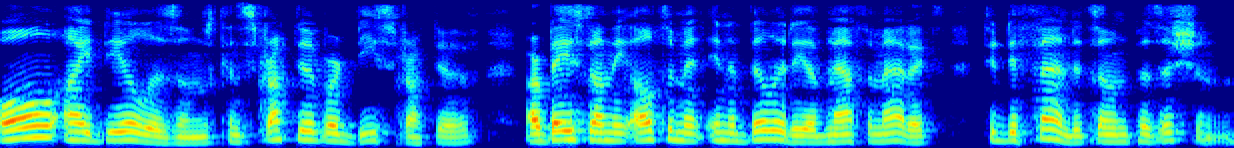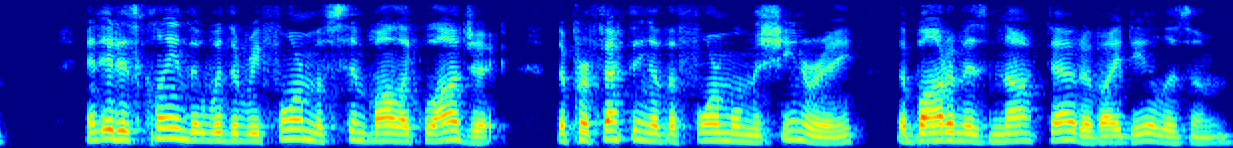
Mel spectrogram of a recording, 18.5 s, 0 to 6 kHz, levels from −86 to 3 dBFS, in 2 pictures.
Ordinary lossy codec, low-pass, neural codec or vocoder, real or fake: AAC, 24 kbps; 5.4 kHz; none; real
